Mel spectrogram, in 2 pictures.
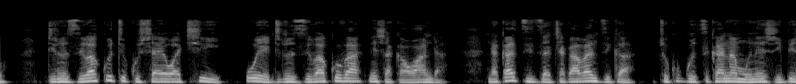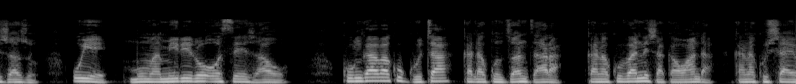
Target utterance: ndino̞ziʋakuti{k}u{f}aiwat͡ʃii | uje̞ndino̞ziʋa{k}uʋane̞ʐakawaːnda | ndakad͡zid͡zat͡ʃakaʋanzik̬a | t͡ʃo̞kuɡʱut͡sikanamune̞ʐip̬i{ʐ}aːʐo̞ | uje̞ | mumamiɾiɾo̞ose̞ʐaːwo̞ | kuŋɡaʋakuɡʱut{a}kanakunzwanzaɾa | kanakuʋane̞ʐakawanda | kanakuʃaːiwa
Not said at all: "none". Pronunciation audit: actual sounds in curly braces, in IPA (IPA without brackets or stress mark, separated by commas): k, ʃ, k, ʐ, a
